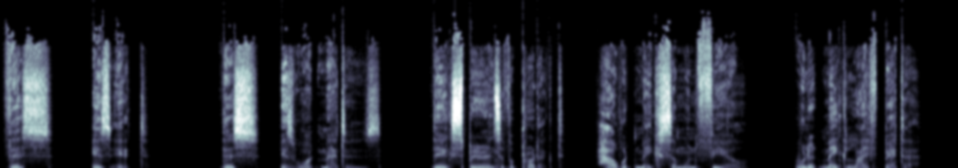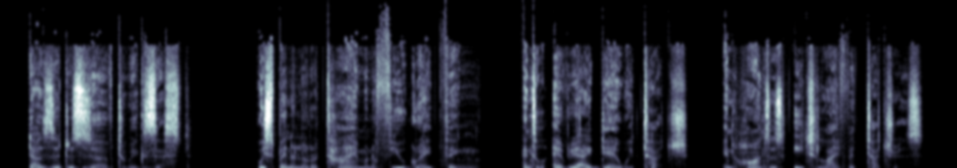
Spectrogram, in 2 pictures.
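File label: Softsell South African Neutral, English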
